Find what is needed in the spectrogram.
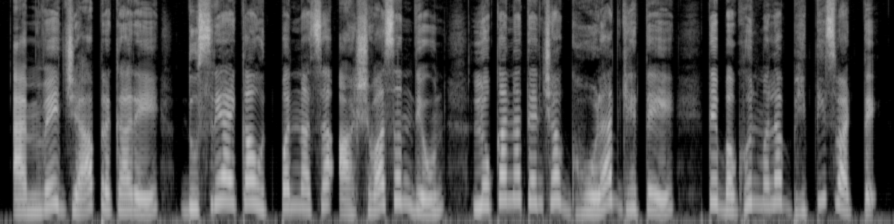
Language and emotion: Marathi, disgusted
